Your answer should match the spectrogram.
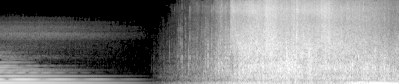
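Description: A low sustained tone fades into a moment of silence, then a boat churns over ocean waves on the way to Santa Cruz Island in California's Channel Islands: a loud, steady rush of water and wind that swells up and holds.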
